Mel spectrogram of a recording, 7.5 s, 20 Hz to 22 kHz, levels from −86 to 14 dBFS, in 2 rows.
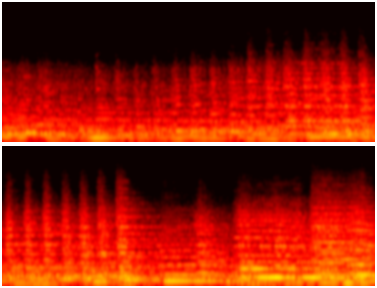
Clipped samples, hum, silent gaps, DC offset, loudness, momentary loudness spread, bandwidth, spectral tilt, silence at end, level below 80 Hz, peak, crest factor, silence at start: under 0.1%; none; none; under 0.1%; -28 LUFS; 12 LU; 9.4 kHz; -7.5 dB/octave; 0 s; -50 dBFS; -10 dBFS; 18 dB; 0 s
